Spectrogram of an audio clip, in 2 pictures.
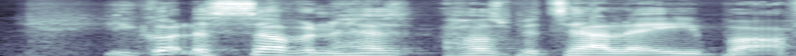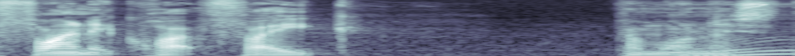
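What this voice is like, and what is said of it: London English accent. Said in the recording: “every person I ever meet from Texas is always fascinated by my accent ... you said you're from London”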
